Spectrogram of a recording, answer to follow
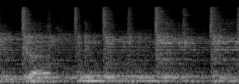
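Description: A man singing while strumming a guitar, about three to four strums a second, with a short sliding sung note near the start.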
